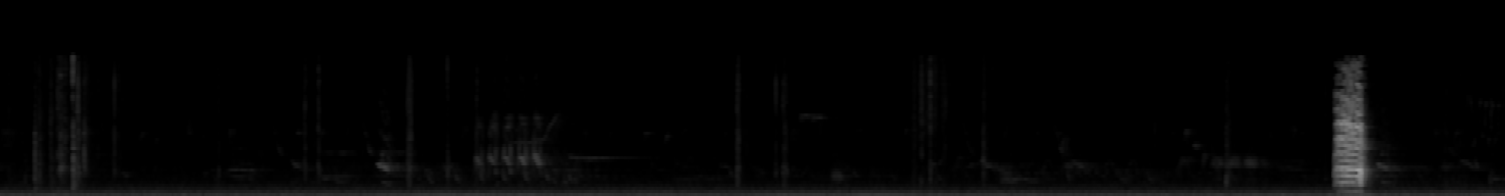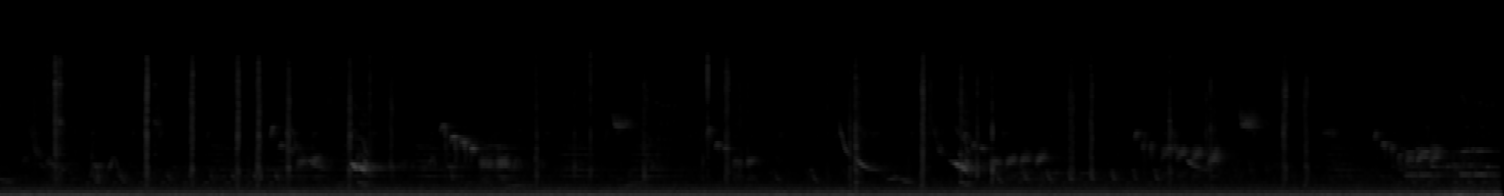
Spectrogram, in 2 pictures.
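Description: Wild birds: a single short, loud, harsh call about halfway through, over faint scattered chirps from other birds and a few light clicks.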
